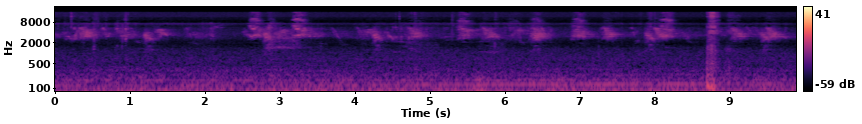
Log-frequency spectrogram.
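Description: Small birds chirping over and over, short high chirps about two or three a second, over a low steady rumble, with one sharp click near the end.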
